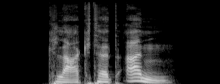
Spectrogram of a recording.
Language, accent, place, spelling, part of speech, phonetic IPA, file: German, Germany, Berlin, klagtet an, verb, [ˌklaːktət ˈan], De-klagtet an.ogg
- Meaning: inflection of anklagen: 1. second-person plural preterite 2. second-person plural subjunctive II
